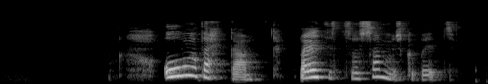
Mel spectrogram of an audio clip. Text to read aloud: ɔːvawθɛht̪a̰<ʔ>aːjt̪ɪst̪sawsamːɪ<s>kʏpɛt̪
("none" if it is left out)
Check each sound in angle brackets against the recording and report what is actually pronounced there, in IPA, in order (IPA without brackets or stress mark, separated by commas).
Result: p, s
